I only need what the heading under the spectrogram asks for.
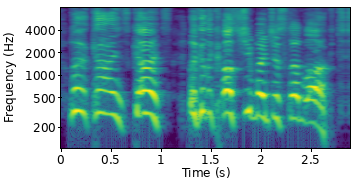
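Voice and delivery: shrill, shrieking, high and loud scream. Acting out a developer running into the main room: screaming.

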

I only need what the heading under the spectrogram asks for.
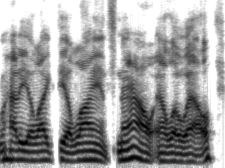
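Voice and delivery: ordinary delivery

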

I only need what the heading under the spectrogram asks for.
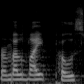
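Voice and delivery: plain

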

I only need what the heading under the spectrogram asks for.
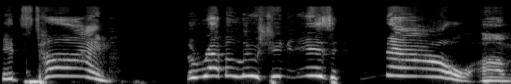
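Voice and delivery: very high, drawn-out, rousing yell. Game narrator voices Erasmus calling out to the other anarchs: Erasmus yelling to crowd. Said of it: "you can now hear Erasmus like yelling to the other anarchs".

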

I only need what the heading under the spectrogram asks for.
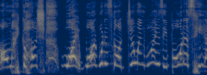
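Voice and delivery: distressed, high, tearful crying voice. Recalling gunfire at night with her husband, retelling their own crying. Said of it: "my husband and I crying, going".

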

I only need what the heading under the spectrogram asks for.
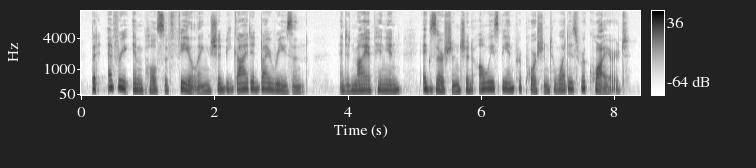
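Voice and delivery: ordinary delivery, nothing marked

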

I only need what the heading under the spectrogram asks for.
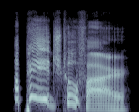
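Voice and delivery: trying a put-on Italian accent. After being told the accent sounded Scottish, the speaker tries again; attempted Italian accent. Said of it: "I can't turn it off".

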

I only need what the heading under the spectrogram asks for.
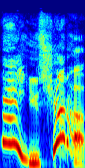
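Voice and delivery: very high, squeaky voice, pitched way up. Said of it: "his voice squeaks in awk-, in, like, strange patterns".

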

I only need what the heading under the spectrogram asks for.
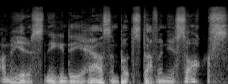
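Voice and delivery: deep, low-pitched Australian accent. Voicing Captain Christmas, the superhero version of Santa, in an Australian accent. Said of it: "Why is he Australian?".

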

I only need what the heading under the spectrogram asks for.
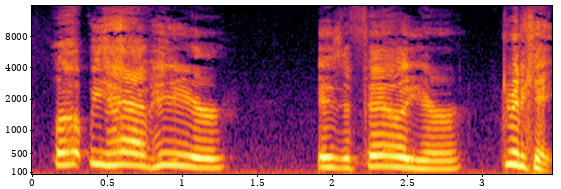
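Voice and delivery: oddly paced, halting, broken delivery. Imitating an actor's odd delivery of a famous line: imitating Strother Martin's off pacing. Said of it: "It's like the pacing's off".

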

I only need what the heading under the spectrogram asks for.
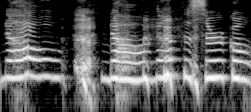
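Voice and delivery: very high, very slow, drawn-out screaming. Speaker retells a woman's reaction in front of the hospice nurse, imitating someone screaming. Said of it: "she starts screaming".

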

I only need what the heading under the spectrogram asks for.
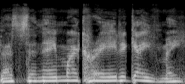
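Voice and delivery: put-on British accent. Reading a sketch line about a character's name: put-on british accent. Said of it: "I know I'm doing British".

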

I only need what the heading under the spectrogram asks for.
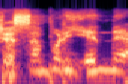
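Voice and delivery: stage whisper. Voicing a character pressed against a wall by a door: loud whisper. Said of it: "in the sort of loud whisper".

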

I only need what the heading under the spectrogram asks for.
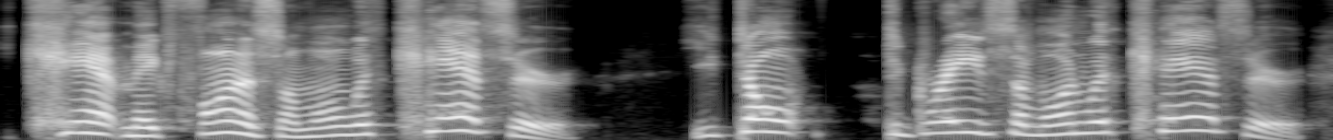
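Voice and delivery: shrill, very high, loud, repeated screaming. Retelling what a homeless guy on the Red Line kept screaming: imitating a man screaming. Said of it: "this homeless guy was screaming".

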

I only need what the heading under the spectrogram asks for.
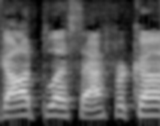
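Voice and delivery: ordinary talk

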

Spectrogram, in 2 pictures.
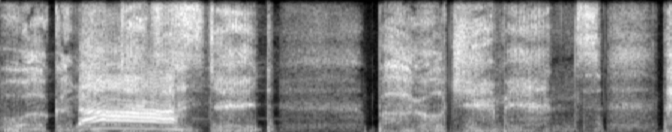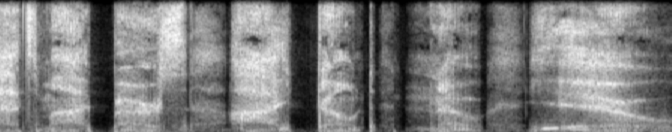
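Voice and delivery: loud, booming demonic voice. Playing a Boggle grandmaster commentating the final match, Satan voice. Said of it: "That's my my Satan voice".

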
